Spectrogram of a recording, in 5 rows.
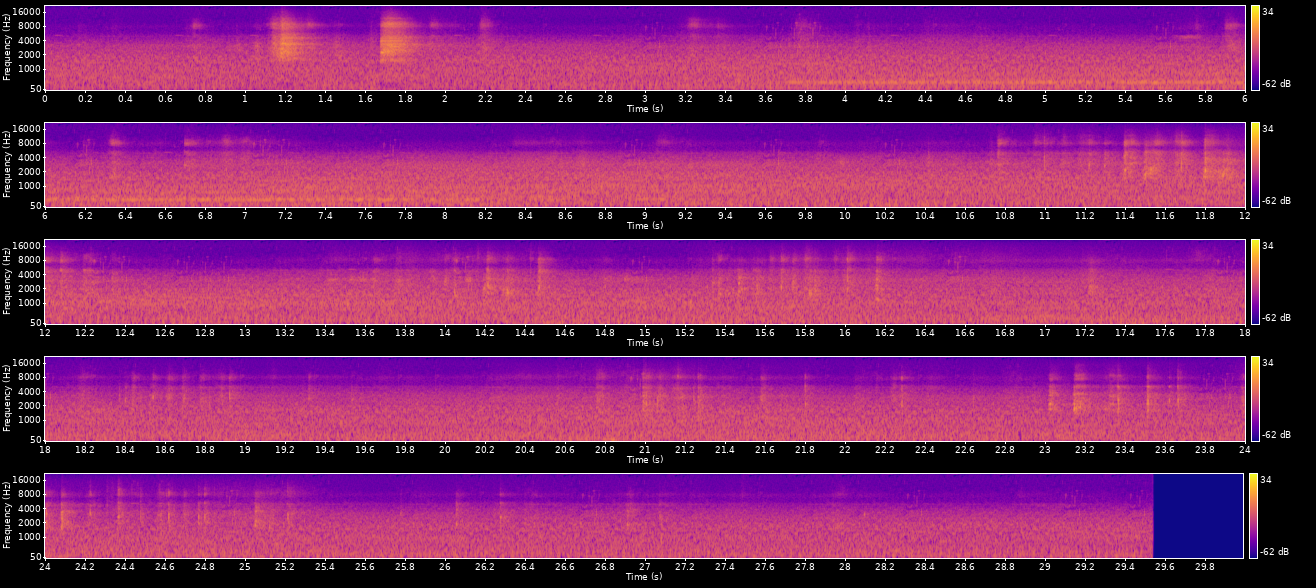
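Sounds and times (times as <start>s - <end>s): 
gentle wind breeze rustling: 0.0s - 29.4s.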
